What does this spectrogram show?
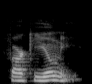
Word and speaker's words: Farchione: Farchione from Boston, Massachusetts.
